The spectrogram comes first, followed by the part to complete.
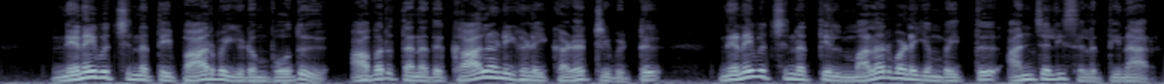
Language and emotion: Tamil, neutral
